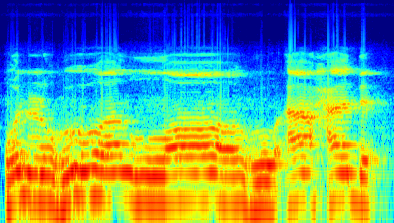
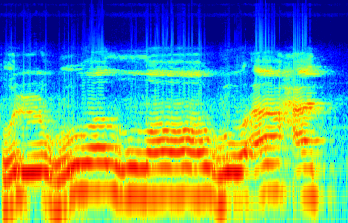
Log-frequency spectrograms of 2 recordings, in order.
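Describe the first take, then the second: First: The final d ends with a bouncing echo. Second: The final d sounds like a t. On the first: The speaker calls it right. "akhir ayat itu pantulan suara semua" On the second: The speaker calls it wrong. "Itu jadi huruf ta, merubah maksud"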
